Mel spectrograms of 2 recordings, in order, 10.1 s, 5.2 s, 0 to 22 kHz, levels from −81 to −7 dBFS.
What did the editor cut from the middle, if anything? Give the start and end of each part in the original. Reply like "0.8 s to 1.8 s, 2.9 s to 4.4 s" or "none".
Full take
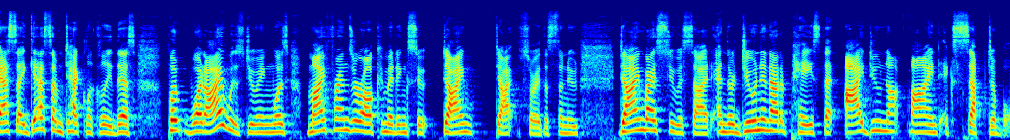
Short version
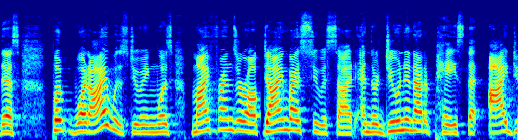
3.8 s to 6.2 s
